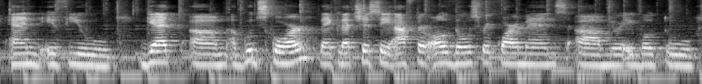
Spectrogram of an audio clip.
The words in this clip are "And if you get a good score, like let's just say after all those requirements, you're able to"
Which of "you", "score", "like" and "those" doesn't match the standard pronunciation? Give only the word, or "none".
those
